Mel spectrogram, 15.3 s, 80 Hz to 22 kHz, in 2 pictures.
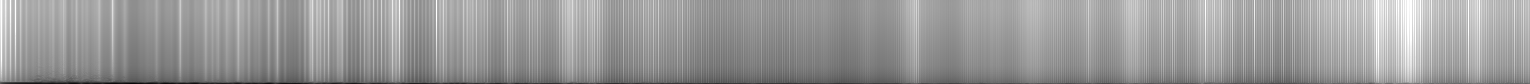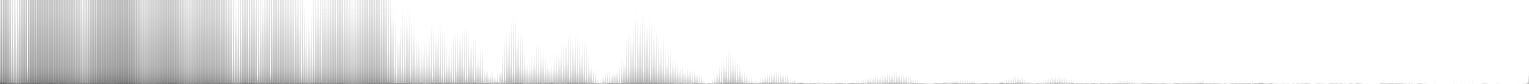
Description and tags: Are there a million of these sounds in film trailers? Not sure. Started with 100k tone - pitched it down over time - it was too low, so then I pitched the whole file up a bit.
Insert to make any slow mo sweeping matrix style scene look even more awesome... or not.
sinewave, low-frequency, sine, drop, electronic, trailer-sound, deep, tone, low, bass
